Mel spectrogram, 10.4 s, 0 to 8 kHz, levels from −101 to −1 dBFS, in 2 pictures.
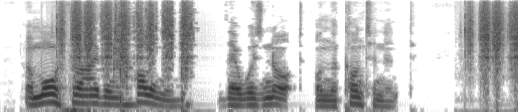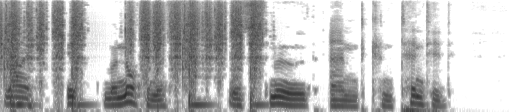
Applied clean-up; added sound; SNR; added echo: classical method spectral subtraction.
